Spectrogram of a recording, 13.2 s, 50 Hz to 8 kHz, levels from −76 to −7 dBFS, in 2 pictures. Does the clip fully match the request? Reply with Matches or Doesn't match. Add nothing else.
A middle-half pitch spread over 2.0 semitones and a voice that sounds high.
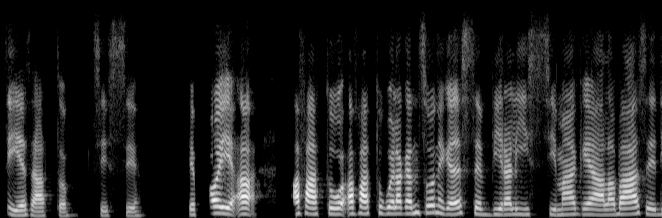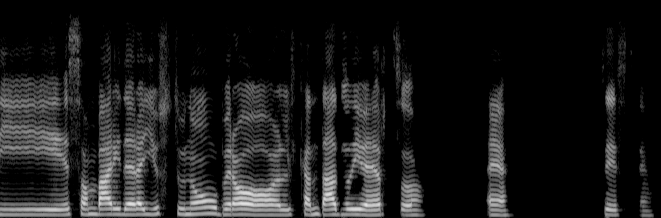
Matches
